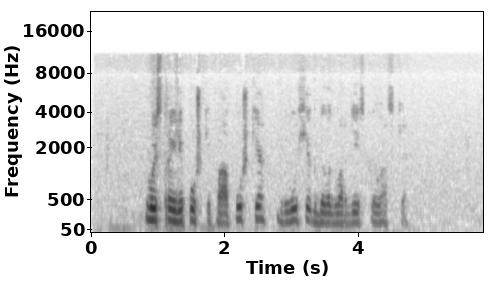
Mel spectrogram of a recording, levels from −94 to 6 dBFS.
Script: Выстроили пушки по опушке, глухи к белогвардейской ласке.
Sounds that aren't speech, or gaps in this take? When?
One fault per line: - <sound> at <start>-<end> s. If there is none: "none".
none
